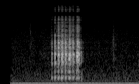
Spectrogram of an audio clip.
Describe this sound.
duck attacked
me quacking like an attacked duck. edited for all your goodness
